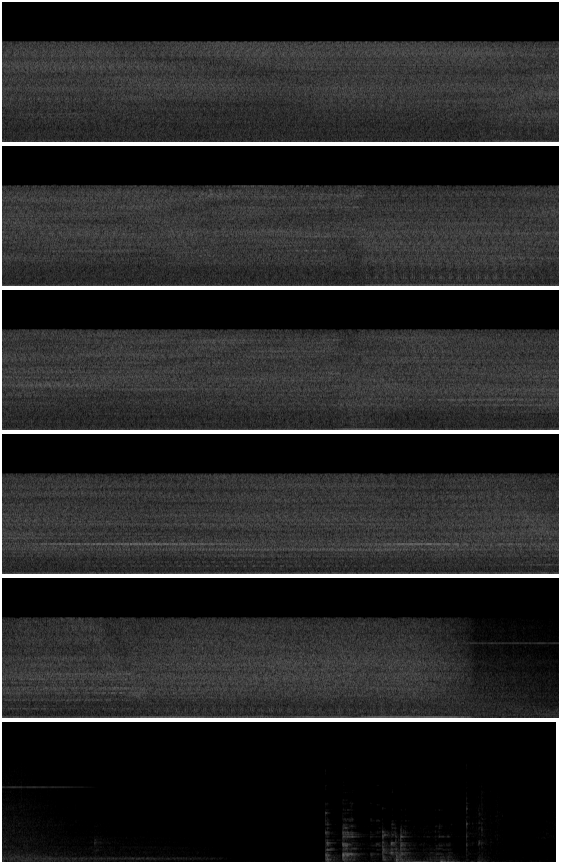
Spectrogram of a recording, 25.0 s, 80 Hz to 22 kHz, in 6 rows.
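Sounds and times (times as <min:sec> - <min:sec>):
grinder motor hum: 0:03.2 - 0:21.6
belt grinder grinding steel: 0:03.6 - 0:19.9.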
